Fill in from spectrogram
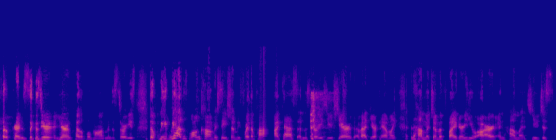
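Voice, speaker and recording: A woman's voice: mid-range voice, steady tone, fairly quick, hardly any pauses, a bit bright, soft background music. A woman from the Czech Republic, a physician and mother, talking emotionally and often laughing as a podcast guest. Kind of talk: casual podcast conversation.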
